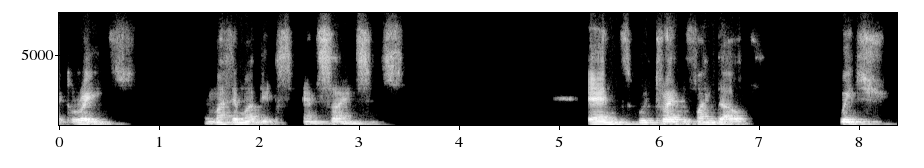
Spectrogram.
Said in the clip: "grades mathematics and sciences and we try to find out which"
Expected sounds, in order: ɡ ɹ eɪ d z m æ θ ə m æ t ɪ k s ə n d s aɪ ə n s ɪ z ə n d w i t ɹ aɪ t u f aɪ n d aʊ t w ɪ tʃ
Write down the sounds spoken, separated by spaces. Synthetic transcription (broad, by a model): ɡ ɹ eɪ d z m æ θ ə m æ t ɪ k s ə n d s aɪ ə n s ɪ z ə n d w i t ɹ aɪ t u f aɪ n d aʊ t w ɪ tʃ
